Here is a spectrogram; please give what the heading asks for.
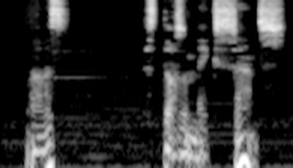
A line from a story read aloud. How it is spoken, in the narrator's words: I murmured ... in disgust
